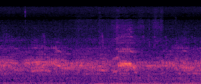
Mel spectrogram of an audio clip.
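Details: Several hundred thousand sandhill cranes on the Platte River at night, at the peak of their northern migration, making a dense, unbroken chorus of rolling, trumpeting calls, with one nearer bugle swelling briefly above the din.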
